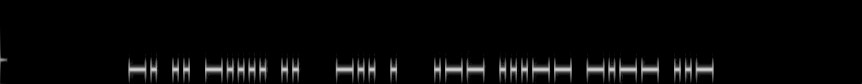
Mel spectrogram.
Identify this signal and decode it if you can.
Morse code, heard as a keyed tone, about 21 wpm, 700 Hz. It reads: NI6I DE W3YU
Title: USA Callsign DE Callsign - 4 Characters - 22wpm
